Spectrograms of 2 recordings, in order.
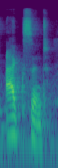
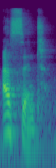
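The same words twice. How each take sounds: First: Accent with a k sound, AK-sent; accent with both c's sounded, k then s; British pronunciation. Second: Accent without the k sound, ASS-ent; accent with only an s sound for the double c; American pronunciation. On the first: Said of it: "The first one is". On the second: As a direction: say accent as "assent". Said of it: "And the next one is". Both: Shown as a demonstration.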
